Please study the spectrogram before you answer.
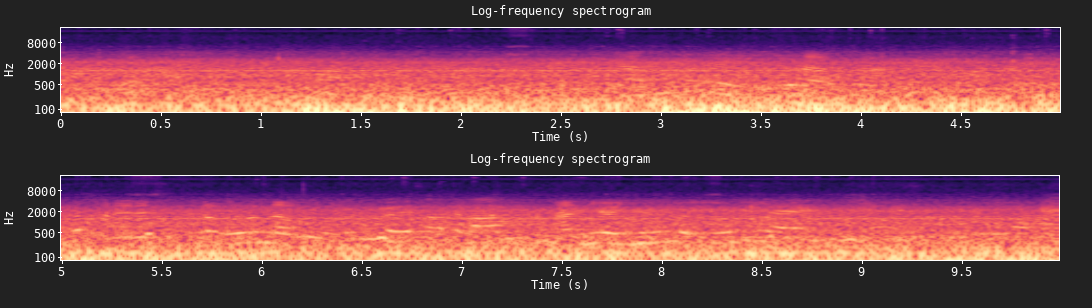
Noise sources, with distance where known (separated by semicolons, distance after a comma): person or small group talking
